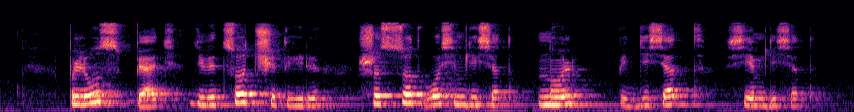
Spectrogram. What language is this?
Russian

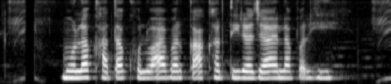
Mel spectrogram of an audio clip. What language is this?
Chhattisgarhi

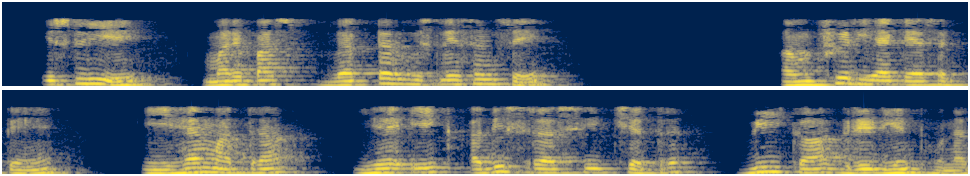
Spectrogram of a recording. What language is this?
Hindi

